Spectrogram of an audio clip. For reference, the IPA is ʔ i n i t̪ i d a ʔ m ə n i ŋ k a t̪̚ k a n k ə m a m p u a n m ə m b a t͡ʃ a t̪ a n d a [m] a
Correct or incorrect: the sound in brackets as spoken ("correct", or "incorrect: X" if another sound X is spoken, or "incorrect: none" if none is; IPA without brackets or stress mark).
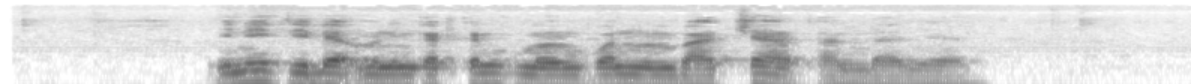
incorrect: ɲ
